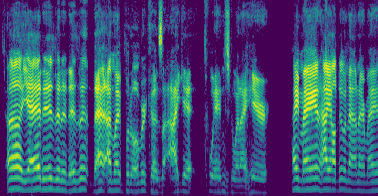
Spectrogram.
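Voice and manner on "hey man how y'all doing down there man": put-on, heavy backwoods Kentucky drawl. Imitating a greeting that makes the speaker twinge: deep Kentucky backwoods accent. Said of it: "That fucking deep Kentucky backwoods accent".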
